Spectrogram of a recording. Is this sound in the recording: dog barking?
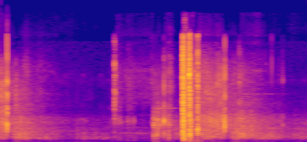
no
